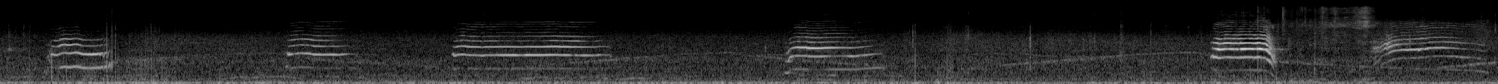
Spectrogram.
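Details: Stray pregnant cat on the street attacking another cat, giving a series of loud, tonal meows and wails, some long and level, some rising then falling, about six calls in fifteen seconds, over faint background hum.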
